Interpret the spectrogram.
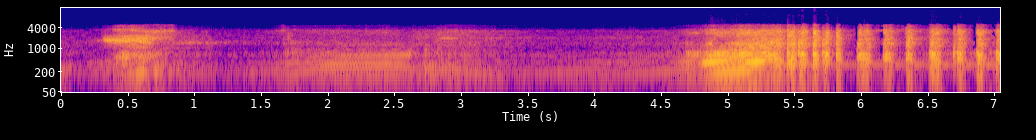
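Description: Car engines revving at a standing start, the pitch rising and falling a couple of times. Near the end one engine is revved hard and held against its rev limiter, cutting in and out in a fast, even stutter.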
